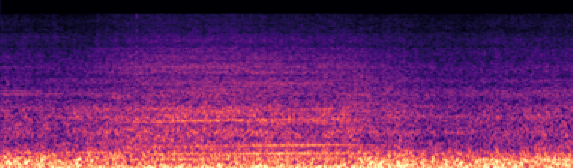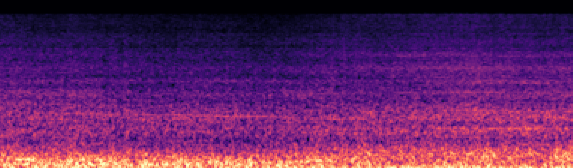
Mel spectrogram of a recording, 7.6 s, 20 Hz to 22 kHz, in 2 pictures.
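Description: KTM 690 SMC R's single-cylinder engine running steadily on stock exhaust while riding, under a heavy rush of wind noise on the microphone.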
